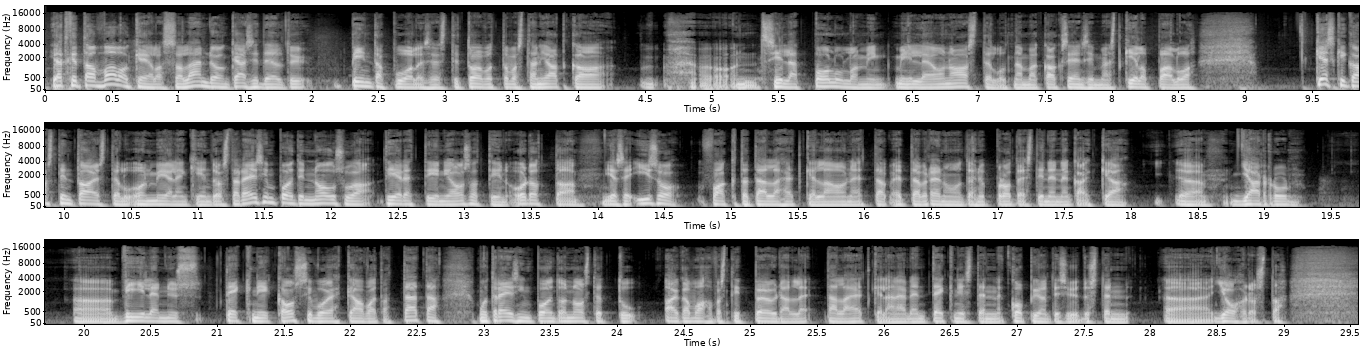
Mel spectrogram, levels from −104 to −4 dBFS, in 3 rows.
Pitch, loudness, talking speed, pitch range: 115 Hz, -21 LUFS, 130 wpm, 105-125 Hz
